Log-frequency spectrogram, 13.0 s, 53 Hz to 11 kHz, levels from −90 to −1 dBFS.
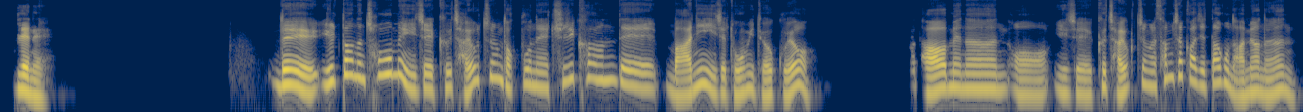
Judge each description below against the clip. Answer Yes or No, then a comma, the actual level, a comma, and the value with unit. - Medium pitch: Yes, medium, 170 Hz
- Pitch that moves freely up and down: Yes, wide, 7.1 semitones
